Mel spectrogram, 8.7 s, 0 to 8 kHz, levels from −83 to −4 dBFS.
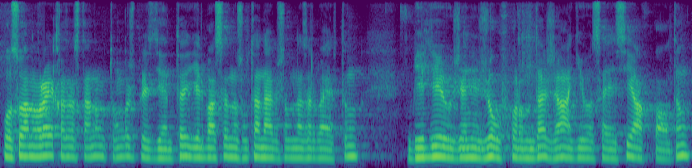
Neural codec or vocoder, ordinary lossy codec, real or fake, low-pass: none; none; real; none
